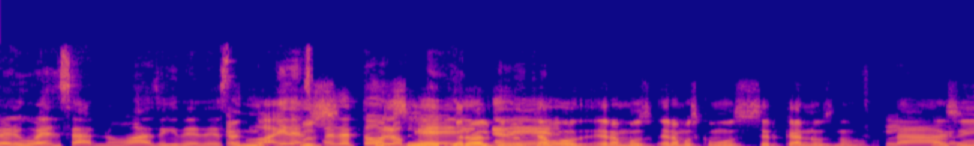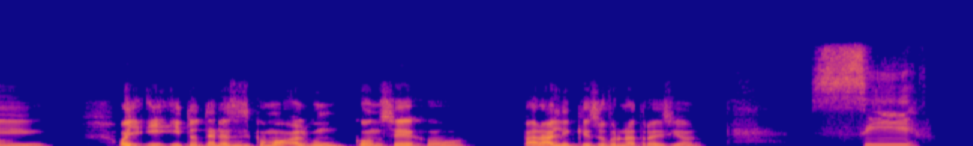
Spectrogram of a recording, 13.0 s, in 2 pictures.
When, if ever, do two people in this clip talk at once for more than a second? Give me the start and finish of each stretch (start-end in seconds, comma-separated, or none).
1.5-3.8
